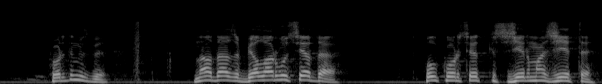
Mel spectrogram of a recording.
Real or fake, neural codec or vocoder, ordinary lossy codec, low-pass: real; none; none; none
